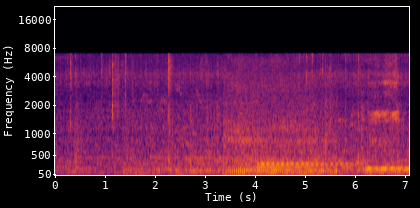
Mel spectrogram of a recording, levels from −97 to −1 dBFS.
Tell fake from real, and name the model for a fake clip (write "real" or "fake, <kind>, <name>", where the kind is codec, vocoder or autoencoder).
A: fake, vocoder, BigVGAN v2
